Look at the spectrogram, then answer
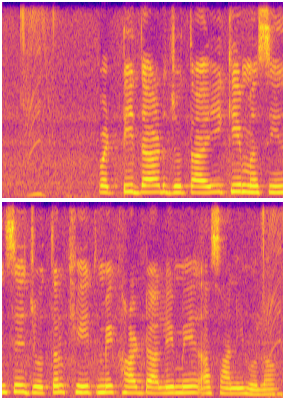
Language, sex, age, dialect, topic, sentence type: Bhojpuri, female, 31-35, Northern, agriculture, statement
